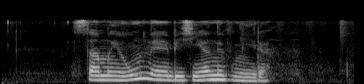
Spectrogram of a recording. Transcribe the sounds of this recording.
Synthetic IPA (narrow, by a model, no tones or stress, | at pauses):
samɨjəumnɨjəɐbʲɪzʲjanɨvmʲiɾʲɛ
